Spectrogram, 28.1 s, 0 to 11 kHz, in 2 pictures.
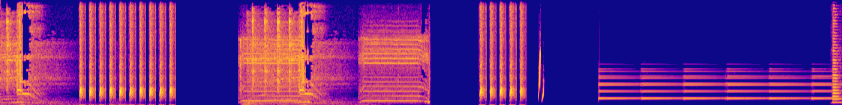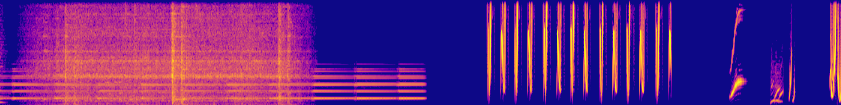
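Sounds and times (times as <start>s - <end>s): level crossing alarm bell clanging: 10.0s - 21.2s
train horn toot: 13.8s - 20.1s
train rushing past: 14.3s - 19.3s.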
